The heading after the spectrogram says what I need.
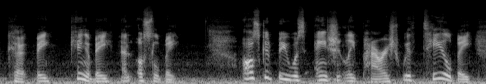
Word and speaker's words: Osgodby: got beat some linkage locals pronounce this as oscarby omitting the D in its name this is a simple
